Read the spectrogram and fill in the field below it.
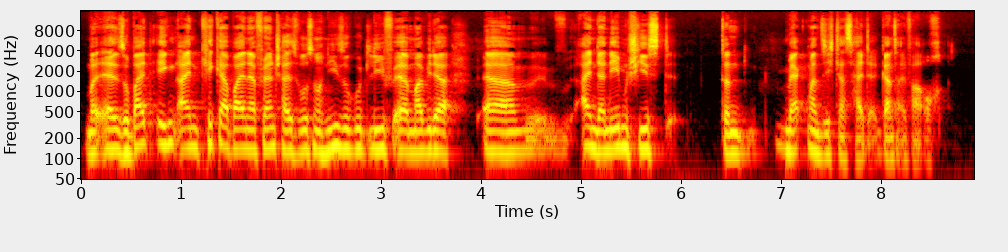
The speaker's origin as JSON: {"language": "German", "country": "Germany", "said": "Ich bin da natürlich als Deutscher so ein bisschen außen vor"}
